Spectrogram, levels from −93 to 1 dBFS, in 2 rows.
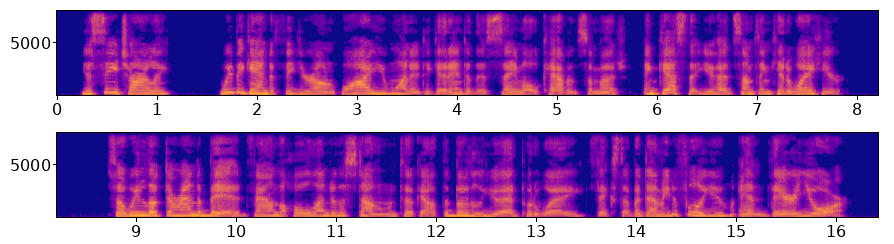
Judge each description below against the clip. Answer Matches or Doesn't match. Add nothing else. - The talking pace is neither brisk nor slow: Doesn't match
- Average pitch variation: Matches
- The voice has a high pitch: Matches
